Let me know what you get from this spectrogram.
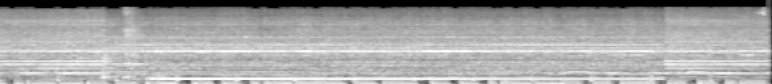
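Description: Hydraulic press pump and motor running steadily as the ram retracts, a whine of several held tones, with a lower hum that sets in about a second and a half in and stops near the end.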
